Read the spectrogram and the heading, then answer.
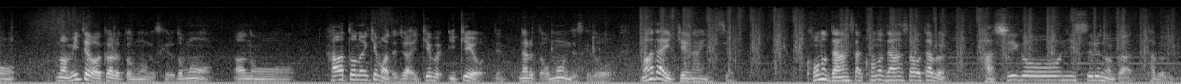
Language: Japanese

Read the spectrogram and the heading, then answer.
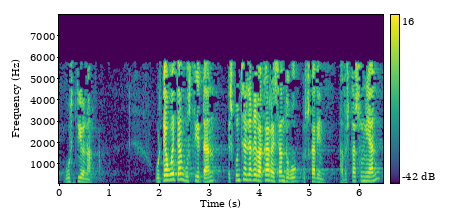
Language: Basque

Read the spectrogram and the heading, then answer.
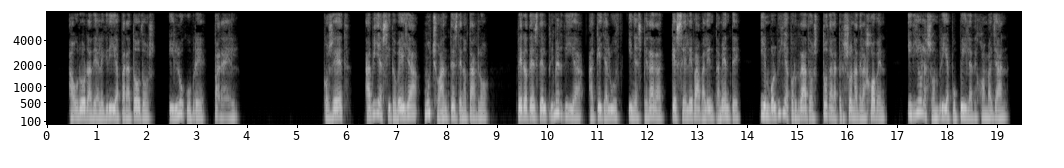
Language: Spanish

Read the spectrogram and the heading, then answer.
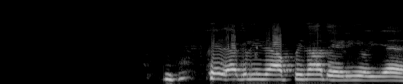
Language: Punjabi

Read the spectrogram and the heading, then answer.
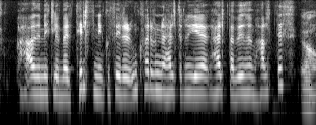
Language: Icelandic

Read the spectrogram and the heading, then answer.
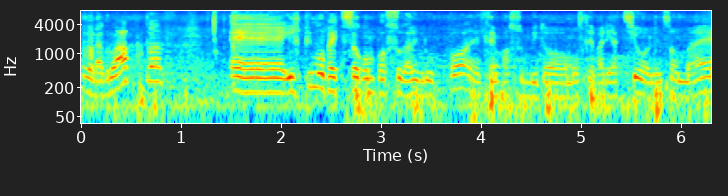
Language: Italian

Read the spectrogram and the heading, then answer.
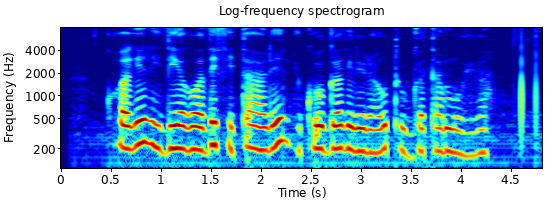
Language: Kikuyu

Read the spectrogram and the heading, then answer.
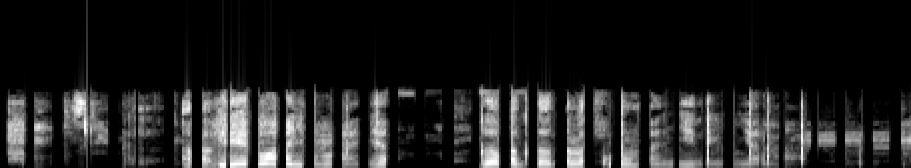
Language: Ganda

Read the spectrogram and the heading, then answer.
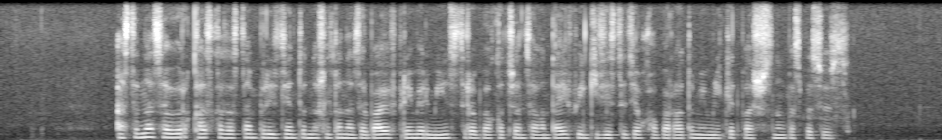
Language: Kazakh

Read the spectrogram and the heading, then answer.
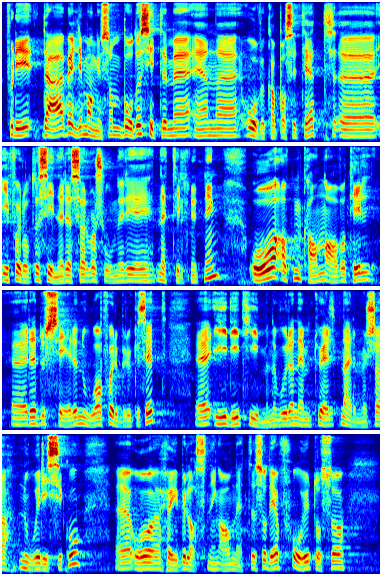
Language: Norwegian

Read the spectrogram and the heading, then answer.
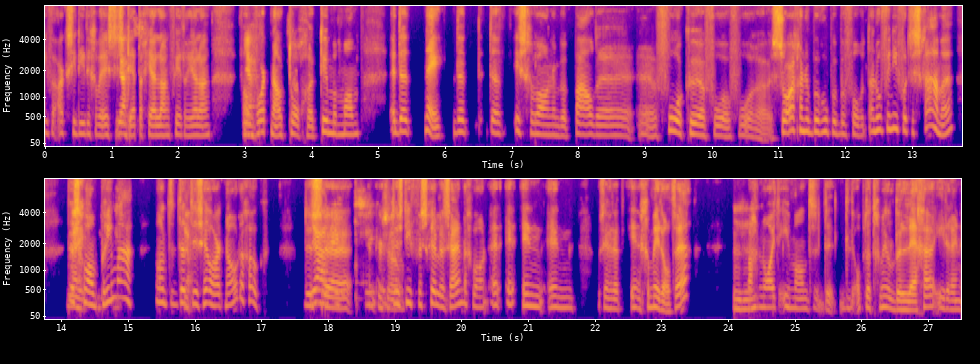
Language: Dutch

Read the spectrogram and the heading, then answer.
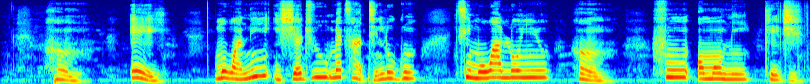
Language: Yoruba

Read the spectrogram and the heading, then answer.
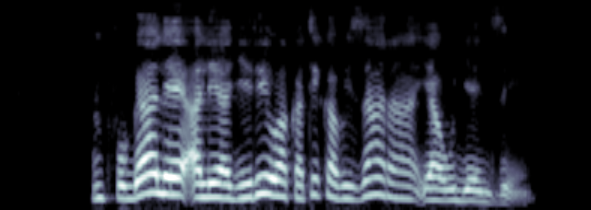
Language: Swahili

